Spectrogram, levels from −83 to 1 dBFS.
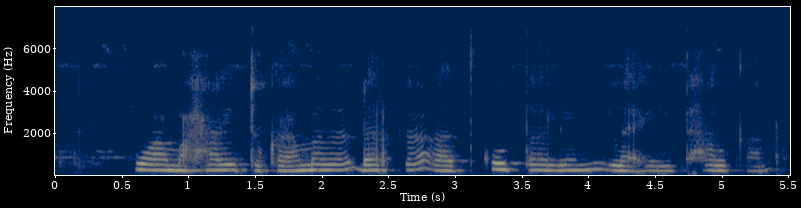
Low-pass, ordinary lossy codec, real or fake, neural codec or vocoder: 7.2 kHz; Opus, 16 kbps; real; none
